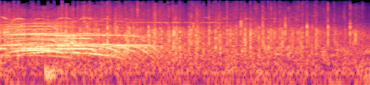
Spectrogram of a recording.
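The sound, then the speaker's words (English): A crowd at a fan panel bursts into loud applause with high-pitched cheers and whoops as Jenna Frank, daughter of Jason David Frank, is introduced, then the clapping continues steadily and fades slightly over the next few seconds. “Give it up for Jenna Frank!”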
